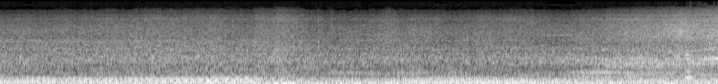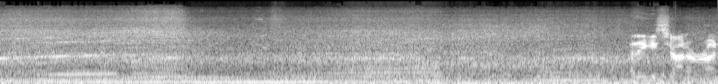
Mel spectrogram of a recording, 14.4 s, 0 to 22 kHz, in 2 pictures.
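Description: A supercharged Nissan 350Z engine drones steadily throughout, with low harmonic bands rising and falling as it revs under load during a drive, heard from inside the car. It stays loud and continuous, with the engine note shifting in pitch through the run.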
